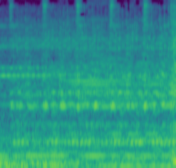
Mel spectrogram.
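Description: Recorded music for a stage group dance: a held high note that pulses quickly over a sustained lower note, with a regular percussion beat.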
